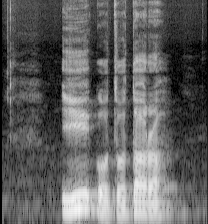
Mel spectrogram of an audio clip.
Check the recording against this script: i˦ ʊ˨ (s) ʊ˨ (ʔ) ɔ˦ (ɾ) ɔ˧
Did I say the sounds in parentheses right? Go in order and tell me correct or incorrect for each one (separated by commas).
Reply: incorrect, incorrect, correct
